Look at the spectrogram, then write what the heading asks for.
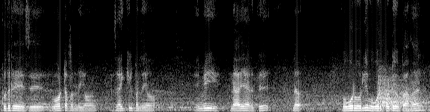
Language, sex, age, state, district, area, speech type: Tamil, male, 18-30, Tamil Nadu, Tiruvarur, rural, spontaneous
